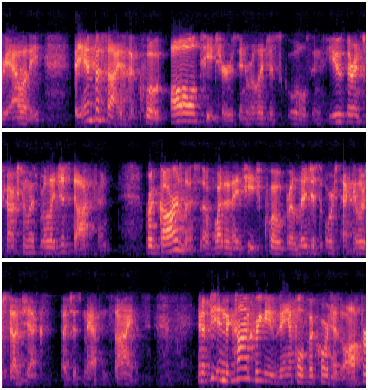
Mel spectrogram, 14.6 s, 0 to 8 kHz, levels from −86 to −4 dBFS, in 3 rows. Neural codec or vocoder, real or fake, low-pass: vocoder, 44.1 kHz, 80 mel bands, Vocos; fake; 7.2 kHz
